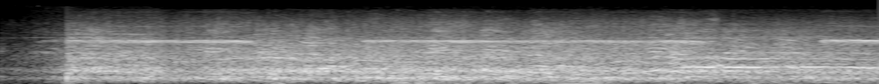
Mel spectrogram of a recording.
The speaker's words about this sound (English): Van Daminator, and then he spills out, goes through a table, and the crowd goes bananas.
